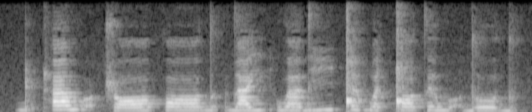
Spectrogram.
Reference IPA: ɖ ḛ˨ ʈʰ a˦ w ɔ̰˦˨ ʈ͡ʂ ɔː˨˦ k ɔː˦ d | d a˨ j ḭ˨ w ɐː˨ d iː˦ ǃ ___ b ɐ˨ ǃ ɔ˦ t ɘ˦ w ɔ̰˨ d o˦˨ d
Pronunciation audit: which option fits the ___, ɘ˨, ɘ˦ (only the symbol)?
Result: ɘ˦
